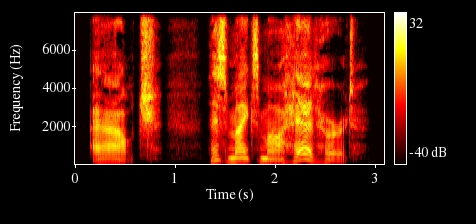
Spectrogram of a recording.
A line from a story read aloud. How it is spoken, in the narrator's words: groaned the caretaker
